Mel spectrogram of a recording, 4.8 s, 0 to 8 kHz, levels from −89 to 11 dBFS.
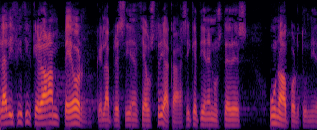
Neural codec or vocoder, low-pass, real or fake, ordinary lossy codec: none; none; real; none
